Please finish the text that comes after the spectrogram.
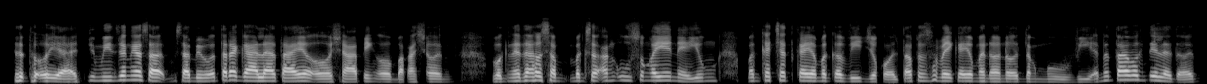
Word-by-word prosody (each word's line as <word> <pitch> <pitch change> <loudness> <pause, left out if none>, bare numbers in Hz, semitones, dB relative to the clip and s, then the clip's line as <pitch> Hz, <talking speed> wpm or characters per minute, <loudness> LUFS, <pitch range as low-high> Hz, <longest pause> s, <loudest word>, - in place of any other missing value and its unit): Totoo 165 -3 +1
‘yan. 135 -4 +2
Yung 180 -1 -11
minsan 180 +3 0
nga 205 0 +4
sa 165 -3 +4
sabi 155 -1 +1
mo, 155 +2 0
tara 195 +3 +3
gala 165 -2 +5
tayo 155 +1 +4
o 130 +1 0
shopping 135 +2 -1
o 125 0 -2
bakasyon. 125 +1 -4 0.4
Huwag 140 +2 -4
na 160 - +1
daw, 185 +2 +3
sa 170 -2 -1
mag 165 +2 -4
sa 170 +4 0
ang 175 +1 -4
uso 185 +1 -9
ngayon, 180 -1 +1
eh, 140 -3 -2
yung 170 +1 -20 0.2
magka-chat 185 +3 -3
kayo, 170 -2 +4
magka-video 150 -4 -3
call, 115 0 -5
tapos 165 +3 -2
sabay 165 0 0
kayo 155 0 0
manonood 140 -2 -2
ng 130 -1 -7
movie. 120 -1 -12
Anong 190 +1 -8
tawag 210 0 +4
nila 175 -7 0
do’n? 120 +2 -4
160 Hz, 200 wpm, -22 LUFS, 140-180 Hz, 0.4 s, gala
